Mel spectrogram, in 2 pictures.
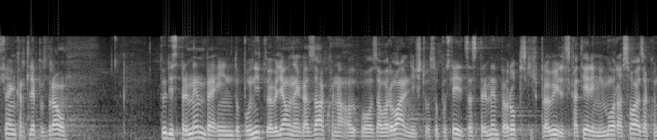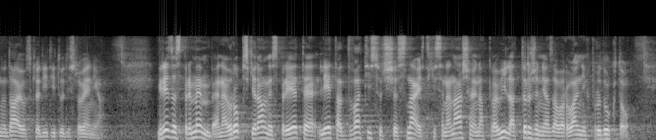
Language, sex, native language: Slovenian, male, Slovenian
